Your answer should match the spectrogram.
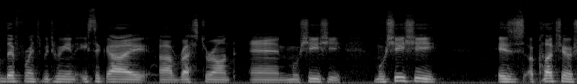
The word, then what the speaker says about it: Mushishi: or uh is it mushishi is that how you say it let me just make sure uh yeah mushishi yeah i thought this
